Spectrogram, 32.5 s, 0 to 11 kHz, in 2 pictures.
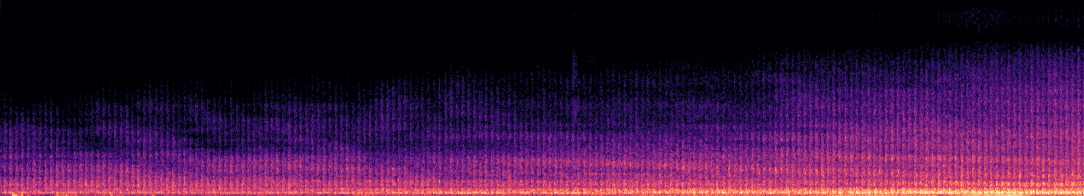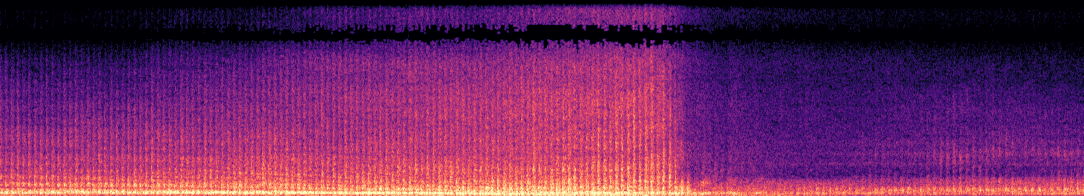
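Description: BR Standard Class 7 steam locomotive No 70000 'Britannia' approaching at speed, its rapid exhaust beats growing steadily louder for about twenty-five seconds. The sound cuts off sharply as the engine passes underneath, leaving a quieter rumble from the train.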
